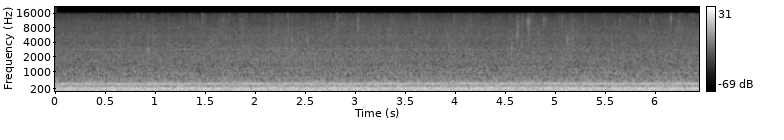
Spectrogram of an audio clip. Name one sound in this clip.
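A bus engine hums steadily as it drives along.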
